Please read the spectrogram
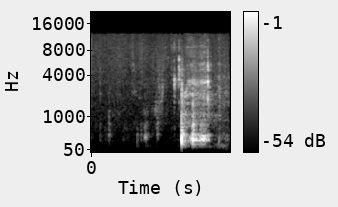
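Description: A woman's short, sudden vocal sound about one and a half seconds in, after a near-quiet stretch of small faint noises.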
